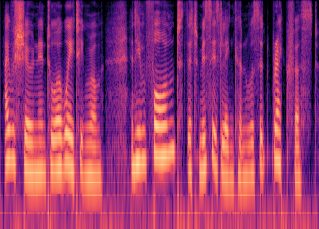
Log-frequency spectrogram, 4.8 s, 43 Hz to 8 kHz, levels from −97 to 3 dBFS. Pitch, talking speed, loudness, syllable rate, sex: 170 Hz, 190 wpm, -18 LUFS, 4.9 syllables/s, female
